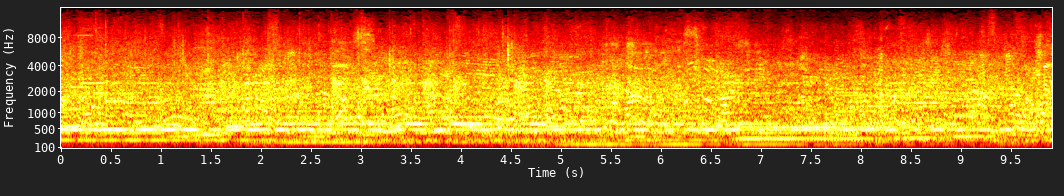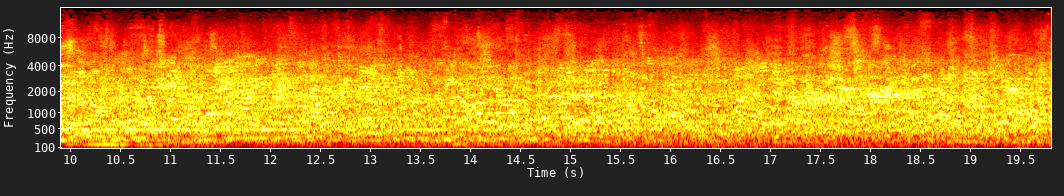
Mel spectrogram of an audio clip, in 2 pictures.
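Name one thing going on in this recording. An audience murmurs and chatters in a large hall.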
